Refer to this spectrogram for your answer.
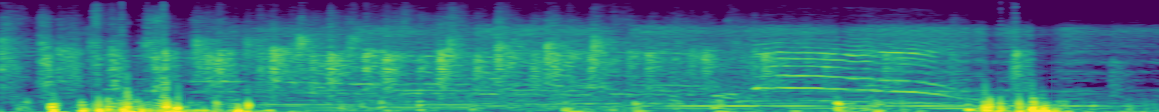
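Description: An audience at a live show applauds a performer at the end of a set, steadily throughout, a dense wash of clapping with a few sharper claps near the start and end, and a voice whoops or cheers above it partway through.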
